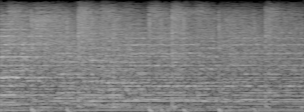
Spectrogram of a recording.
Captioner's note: applause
